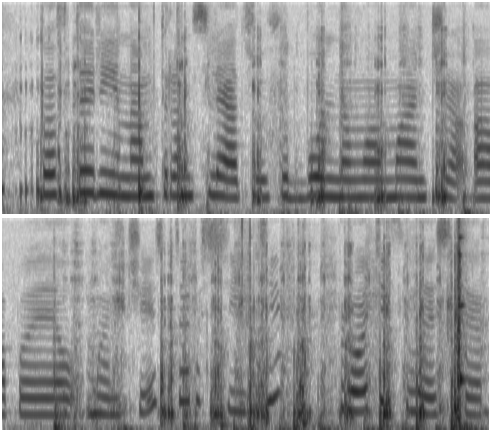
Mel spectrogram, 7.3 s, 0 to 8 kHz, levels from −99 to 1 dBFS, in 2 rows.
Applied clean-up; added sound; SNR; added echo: none; Tools; -1 dB; none.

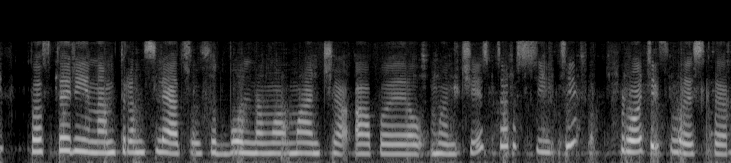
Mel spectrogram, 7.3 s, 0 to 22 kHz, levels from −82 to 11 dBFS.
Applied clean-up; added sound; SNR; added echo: neural separator model SepFormer DNS4.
